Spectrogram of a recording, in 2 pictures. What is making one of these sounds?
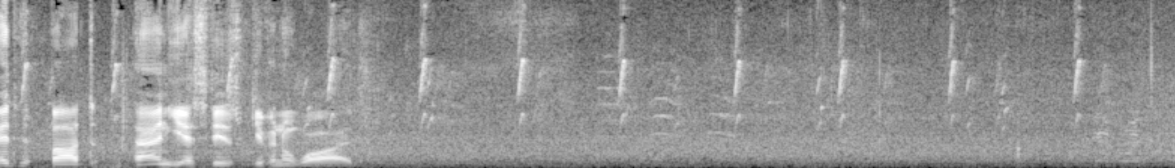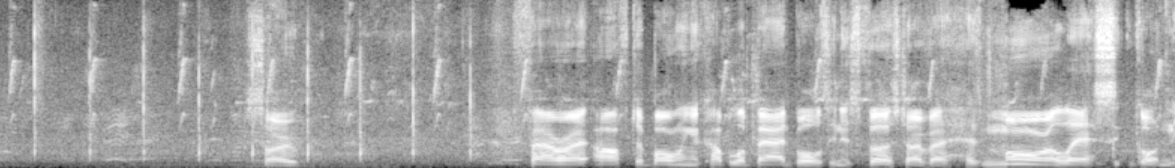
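Men talk and call out nearby, outdoors.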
